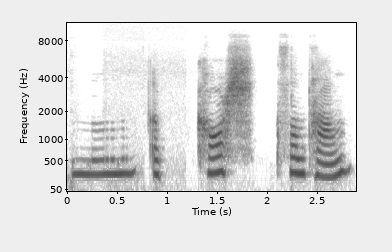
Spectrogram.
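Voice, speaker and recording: A woman who is a beginner English learner, answering practice speaking questions and searching for words with long pauses. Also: sits high, steady tone, bright, forceful tone, dry recording, dull audio.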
